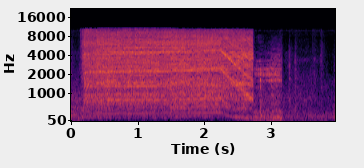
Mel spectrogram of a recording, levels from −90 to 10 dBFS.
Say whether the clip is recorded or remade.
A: recorded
